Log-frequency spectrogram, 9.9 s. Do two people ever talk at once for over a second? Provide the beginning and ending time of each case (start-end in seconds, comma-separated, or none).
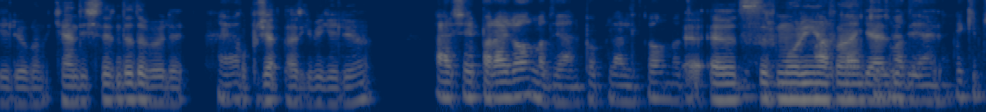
6.8-9.3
